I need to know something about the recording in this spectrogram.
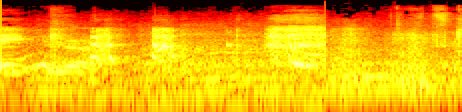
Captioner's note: laughing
